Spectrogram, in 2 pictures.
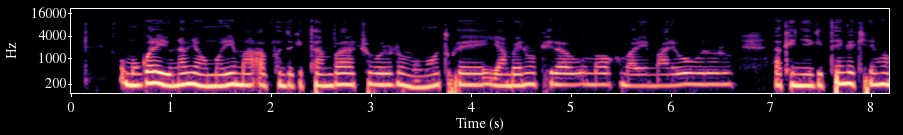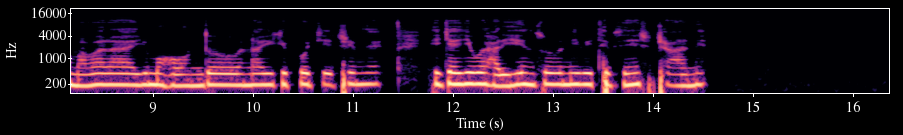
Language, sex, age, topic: Rundi, female, 25-35, agriculture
